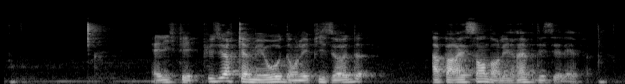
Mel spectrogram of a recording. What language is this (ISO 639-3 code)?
fra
